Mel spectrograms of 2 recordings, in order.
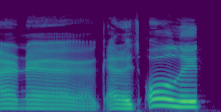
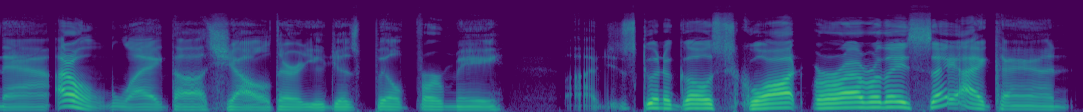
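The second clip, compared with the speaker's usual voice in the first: softer, lower lazy refusal impression; mocking homeless man; 8 semitones lower, 4 dB quieter than usual. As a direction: shrug it off lazily. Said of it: "the homeless are just gonna say".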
